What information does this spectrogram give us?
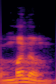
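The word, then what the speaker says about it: Manam: So let's take Andhra Pradesh, let's take uh Manum, right? That that's how you pronounce it.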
